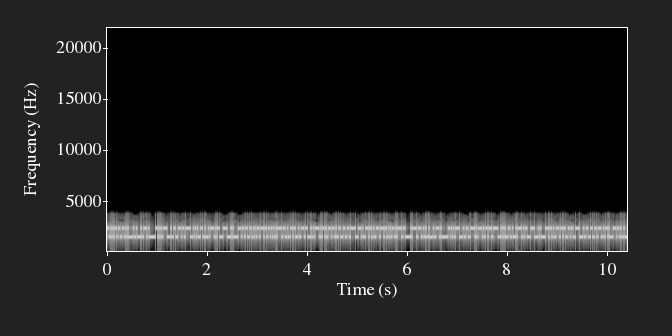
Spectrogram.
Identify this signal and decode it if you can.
RTTY, about 50 baud. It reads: SIX-ROW TYPEBOX IS REPLACED WITH A SEVEN-ROW TYPEBOX ALLOWING
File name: fsk850-50B / teletype-corp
